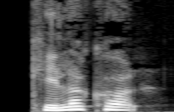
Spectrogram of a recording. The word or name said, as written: kælderkold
